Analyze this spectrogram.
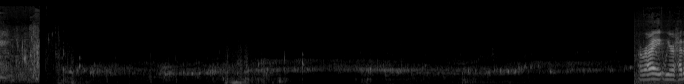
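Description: Water rumbles and splashes, muffled underwater.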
